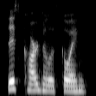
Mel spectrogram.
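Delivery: usual speaking voice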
